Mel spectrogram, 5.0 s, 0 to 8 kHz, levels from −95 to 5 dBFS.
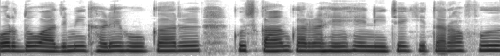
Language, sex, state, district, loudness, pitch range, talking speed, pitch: Hindi, female, Haryana, Rohtak, -15 LUFS, 190-205 Hz, 155 wpm, 195 Hz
